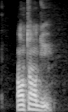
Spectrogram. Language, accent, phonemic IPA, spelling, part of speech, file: French, France, /ɑ̃.tɑ̃.dy/, entendue, verb, LL-Q150 (fra)-entendue.wav
- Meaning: feminine singular of entendu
